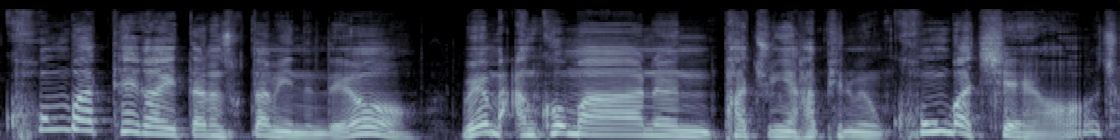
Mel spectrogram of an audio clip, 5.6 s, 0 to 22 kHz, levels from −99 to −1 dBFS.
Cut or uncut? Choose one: uncut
